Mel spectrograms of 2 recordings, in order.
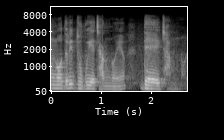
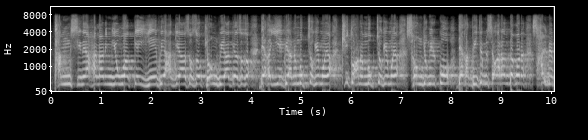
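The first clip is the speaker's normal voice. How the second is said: higher, louder rhetorical questioning; full-force preaching; 8 dB louder than usual. Acted. Preacher challenging the congregation's motives, loud and rising. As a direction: hammer the questions home.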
